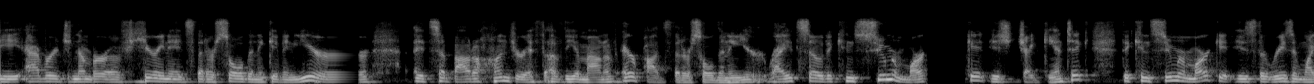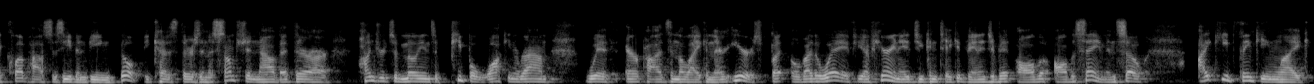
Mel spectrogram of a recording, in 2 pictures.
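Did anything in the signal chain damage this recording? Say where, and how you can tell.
Yes. Gain pumping runs through the whole clip at the microphone and processing stage. The gain ducks by around 15 dB under each loud sound, squashing the dynamics. The likely cause is gain set far too high, with a fast limiter clamping it.

Call audio freezes occur at 3.29 to 3.61 s and at 9.27 to 9.67 s, in the network and jitter-buffer stage. The sound stalls into a fading buzz or hiss, and the second stall decays into about 0.36 s of silence. Afterwards the audio resumes where it stopped, so the likely cause is delayed packets draining the buffer.

Jitter buffer speed-ups occur at 8.91 to 9.26 s, just before "is gigantic" (116% speed), from 13.32 to 16.35 s, after "is the reason why" (109%), and from 17.43 to 20.67 s, after "hundreds of" (110%). The receiver trims pitch-period slices to shed backlog, so the audio sounds hurried at unchanged pitch.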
